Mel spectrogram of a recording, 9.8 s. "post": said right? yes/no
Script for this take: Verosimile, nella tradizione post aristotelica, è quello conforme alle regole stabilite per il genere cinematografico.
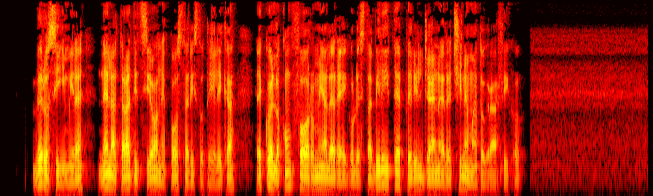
yes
